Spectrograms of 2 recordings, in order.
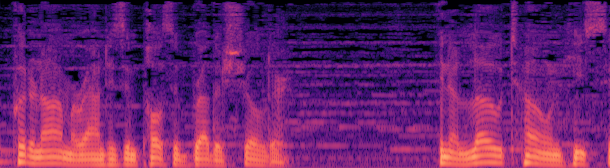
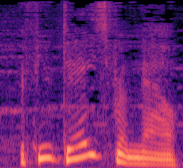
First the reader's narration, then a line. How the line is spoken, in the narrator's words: Joe exclaimed, horrified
